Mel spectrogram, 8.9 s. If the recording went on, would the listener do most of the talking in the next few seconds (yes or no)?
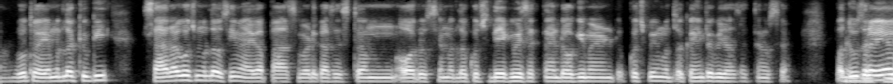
no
